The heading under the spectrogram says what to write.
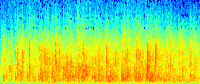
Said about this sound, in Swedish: Alltså, jag vill lägga in en applåd här. Då gör vi det. Ja, här är den. Varsågod.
